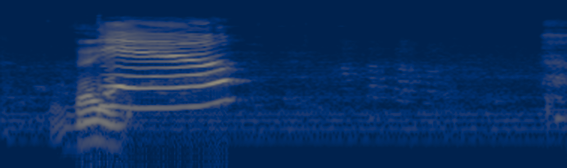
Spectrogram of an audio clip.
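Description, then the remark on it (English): A single loud, drawn-out cat meow lasting about a second with a rising then falling pitch, followed by quiet background noise and a faint rustle at the end. “My cats here also”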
